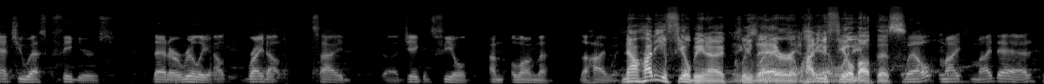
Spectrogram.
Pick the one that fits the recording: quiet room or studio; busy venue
busy venue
